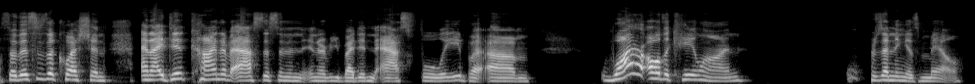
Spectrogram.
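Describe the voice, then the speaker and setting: A woman hosting a casual fan review, chatting in an animated, storytelling way. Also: fairly low pitch, moderate pace. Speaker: talk show host and interviewer.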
